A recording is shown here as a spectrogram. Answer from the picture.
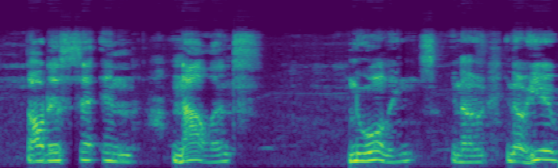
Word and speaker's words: New Orleans: you know us yankees we call it new orleans but down there the locals of new orleans they call it a nylon so you know let's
